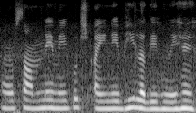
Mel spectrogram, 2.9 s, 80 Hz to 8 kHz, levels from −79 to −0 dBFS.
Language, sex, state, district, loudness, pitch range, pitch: Hindi, female, Chhattisgarh, Raipur, -15 LUFS, 195-210 Hz, 200 Hz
